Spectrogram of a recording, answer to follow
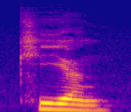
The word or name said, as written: kyan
